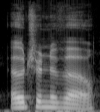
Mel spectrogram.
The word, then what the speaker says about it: Outre Nouveau: You're pronouncing it correctly, but you're pronouncing it like a newscaster would say El Salvador. You know, just say Outre Nouveau. – Okay. Outre Nouveau.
